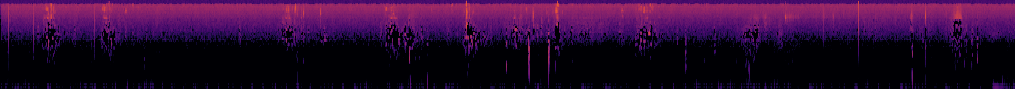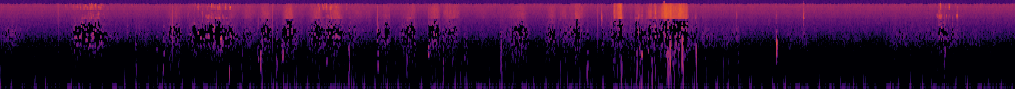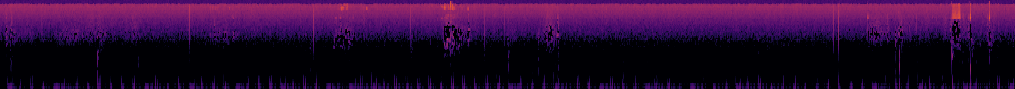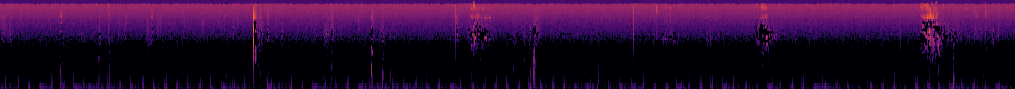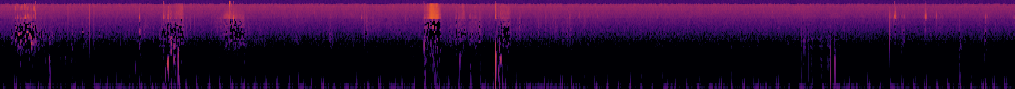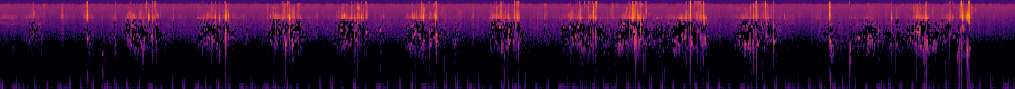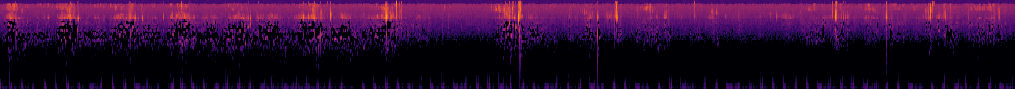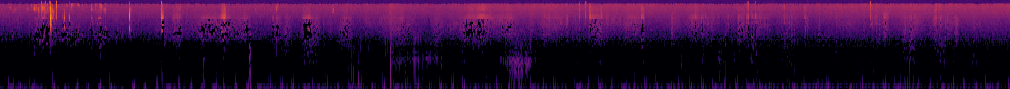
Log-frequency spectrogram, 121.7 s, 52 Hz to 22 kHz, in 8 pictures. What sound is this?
A relaxing recording of water recording using a DIY piezo transducer Mic. Samples were recorded by plugging the Hydrophone into a Zoom H1.
foley, liquid, water, bubble, sound, effects, underwater, bubbles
